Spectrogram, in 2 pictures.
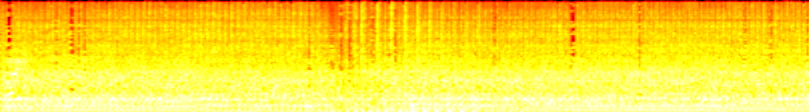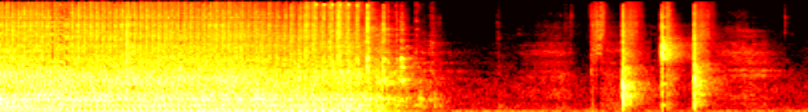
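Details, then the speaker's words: Lawnmower after a motor swap and new carburetor, no air filter fitted, hand used as choke, started with a drill: the small single-cylinder runs at an even, steady beat while smoking a little, then shuts off; it sounds healthy. "all right well we got some we're smoking a little bit but she starts"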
